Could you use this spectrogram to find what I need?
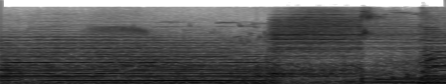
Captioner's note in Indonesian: lonceng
